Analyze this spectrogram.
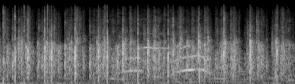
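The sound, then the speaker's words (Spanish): An audience applauds steadily, dense overlapping claps forming a continuous crackling wash for the full three seconds, with a few faint voices or short whoops mixed into the clapping. “La sintonía del programa, un aplauso.”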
